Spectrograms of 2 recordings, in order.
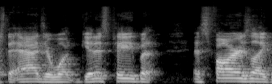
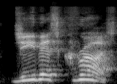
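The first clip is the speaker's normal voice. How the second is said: high, snarky, sarcastic, mocking yell; 8 semitones higher, 3 dB louder than usual. Retelling answering a grandmother's scolding: imitating own yell. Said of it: "I just yelled".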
